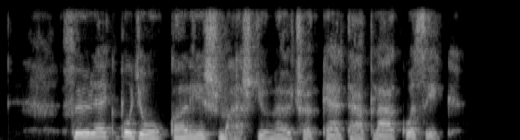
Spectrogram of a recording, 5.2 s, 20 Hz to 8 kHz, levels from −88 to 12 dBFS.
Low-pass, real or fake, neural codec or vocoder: 7.2 kHz; fake; codec, 16 kHz, 8 kbps, FunCodec, trained on Chinese and English, 25 frames a second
